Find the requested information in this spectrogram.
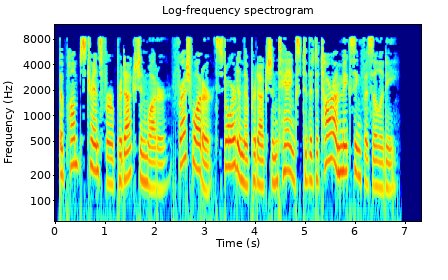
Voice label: english, seawater desalination; watercompany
